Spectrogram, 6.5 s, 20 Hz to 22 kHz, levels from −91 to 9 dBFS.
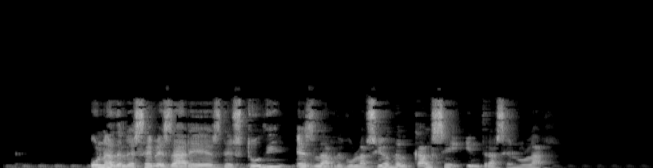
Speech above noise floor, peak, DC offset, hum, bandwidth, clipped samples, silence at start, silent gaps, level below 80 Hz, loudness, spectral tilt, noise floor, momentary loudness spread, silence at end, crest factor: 61 dB; -2 dBFS; under 0.1%; none; 9.6 kHz; under 0.1%; 0.9 s; none; -70 dBFS; -21 LUFS; -3.5 dB/octave; -82 dBFS; 10 LU; 1.05 s; 20 dB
